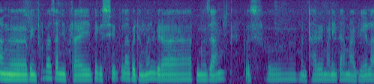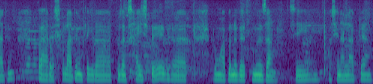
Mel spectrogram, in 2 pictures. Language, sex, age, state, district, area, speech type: Bodo, female, 45-60, Assam, Chirang, rural, spontaneous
